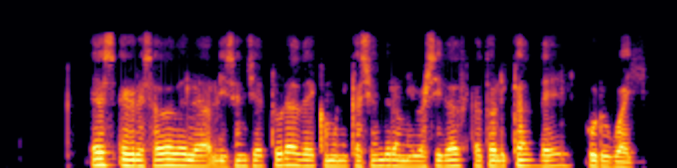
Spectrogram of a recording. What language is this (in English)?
Spanish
